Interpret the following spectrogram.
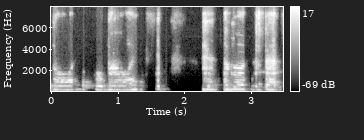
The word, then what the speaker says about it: Beryl: It's pronounced Beryl, like the first part of the word, Beryllium. Uh-huh. I grew up hating my name because of the way people said Beryl or Beryl.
